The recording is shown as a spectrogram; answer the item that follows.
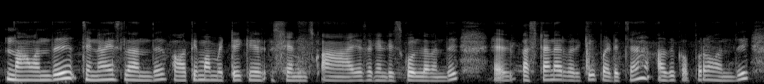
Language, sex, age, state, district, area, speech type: Tamil, female, 18-30, Tamil Nadu, Perambalur, rural, spontaneous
